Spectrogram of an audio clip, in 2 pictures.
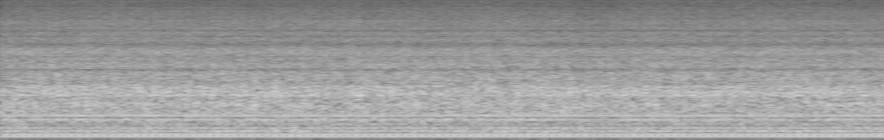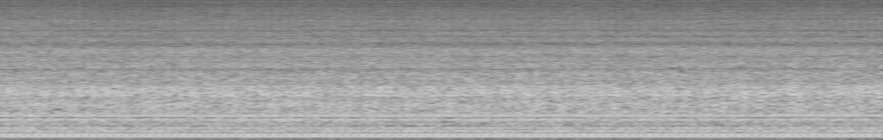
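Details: Briggs & Stratton engine on a Sears Craftsman mower after service/repair, warm with the auto choke open: even, steady single-cylinder drone with no misses, surges or rattles. The auto choke works as it should, so running is normal.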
